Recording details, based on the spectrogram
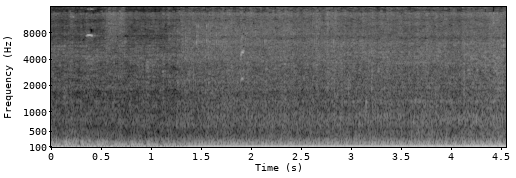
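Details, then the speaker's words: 1975 Buick LeSabre convertible, 350 V8, automatic, on test drive: low exhaust rumble steps up smoothly as throttle opens, no stumble, misfire or knock; throttle response decent. Normal acceleration. "Throttle response is decent. As soon as I hit the uh pedal, she's ready to go."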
